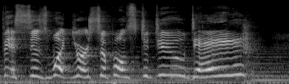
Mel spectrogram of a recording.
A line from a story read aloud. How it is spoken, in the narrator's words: screaming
